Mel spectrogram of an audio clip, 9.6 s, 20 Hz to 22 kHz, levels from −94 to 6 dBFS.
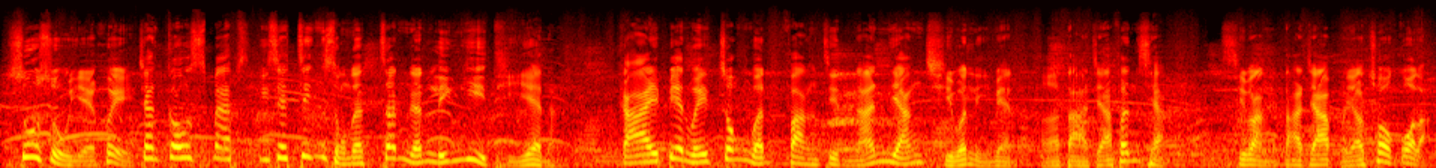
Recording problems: murmuring crowd; noticeable; throughout; 10 dB below the speech

